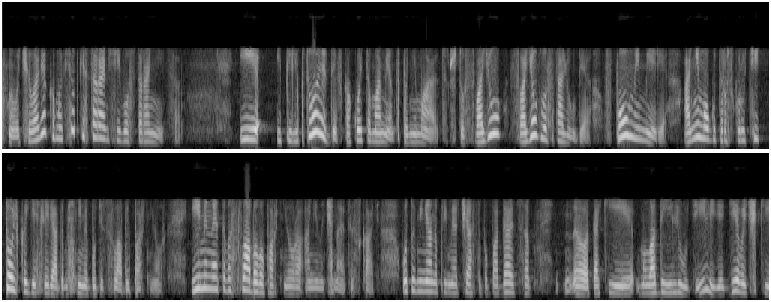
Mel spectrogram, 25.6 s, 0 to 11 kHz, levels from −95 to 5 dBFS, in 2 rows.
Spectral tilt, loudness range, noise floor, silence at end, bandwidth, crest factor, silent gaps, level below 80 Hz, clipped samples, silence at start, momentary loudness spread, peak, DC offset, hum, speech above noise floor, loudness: -7.5 dB/octave; 6 LU; -53 dBFS; 0 s; 3.9 kHz; 20 dB; none; -82 dBFS; under 0.1%; 0 s; 16 LU; -6 dBFS; under 0.1%; none; 27 dB; -26 LUFS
